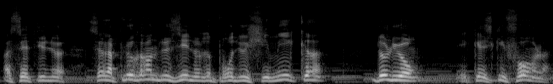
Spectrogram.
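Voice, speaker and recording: A man in his nineties with a southern French accent and a gravelly voice, telling his wartime memories as an interviewee and acting out the voices he quotes. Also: high-pitched, a little slow, faint music behind. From southern France. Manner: animated, acts out the voices he quotes. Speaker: interviewee, war veteran. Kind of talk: storytelling recollection.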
